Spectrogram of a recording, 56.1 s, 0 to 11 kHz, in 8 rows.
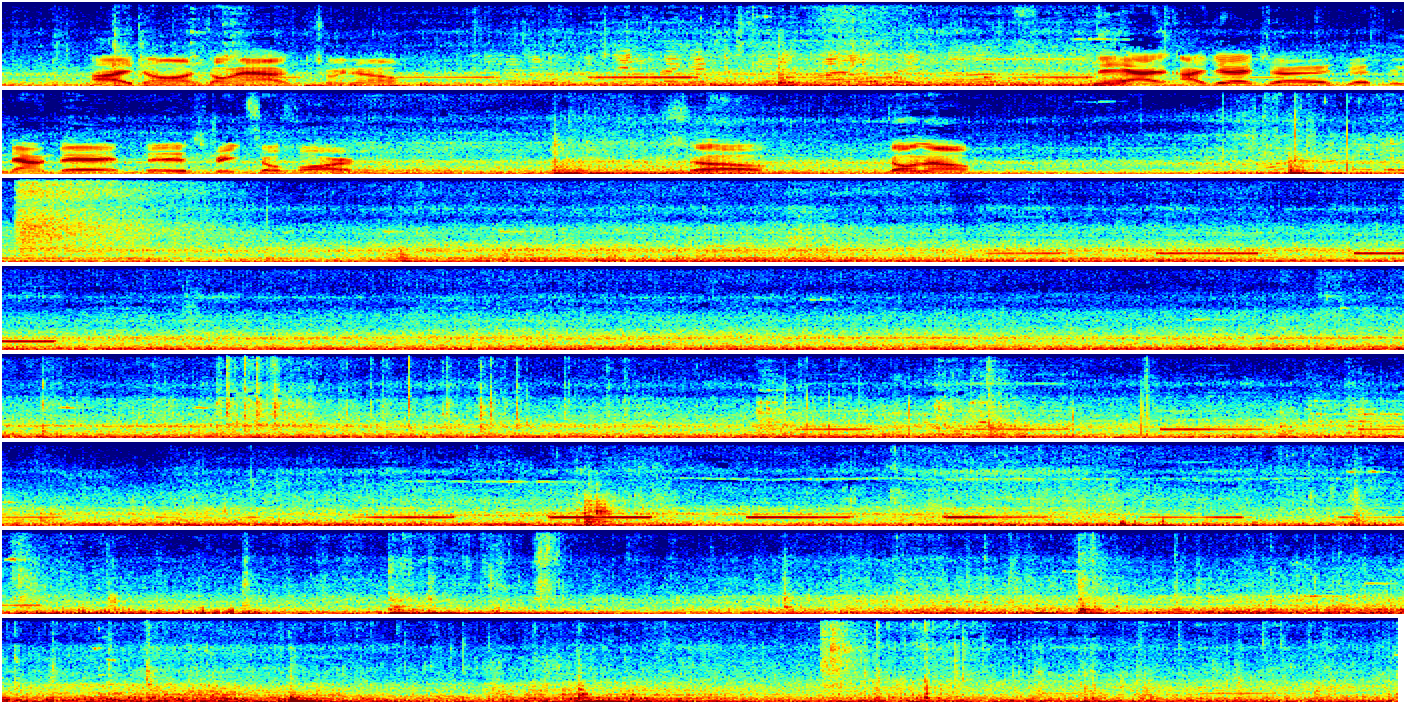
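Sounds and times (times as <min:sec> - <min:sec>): diesel engine running: 0:00.0 - 0:56.0
backup alarm beeping: 0:01.1 - 0:06.7, 0:32.0 - 0:42.5.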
